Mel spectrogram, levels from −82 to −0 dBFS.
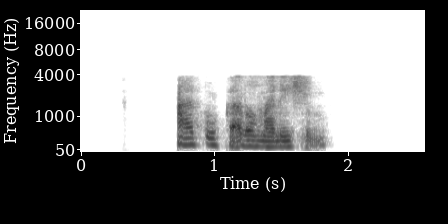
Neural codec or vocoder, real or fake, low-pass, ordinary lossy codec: codec, 24 kHz, 1 kbps, SNAC; fake; 7.2 kHz; AAC, 16 kbps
